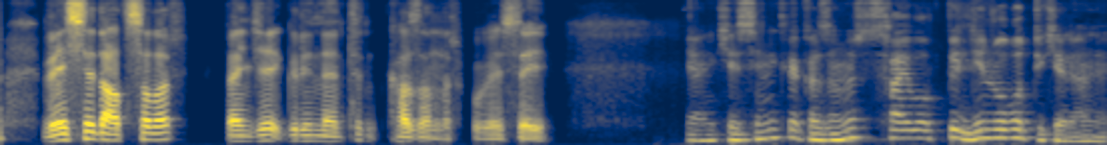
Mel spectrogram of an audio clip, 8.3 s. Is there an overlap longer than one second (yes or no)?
no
